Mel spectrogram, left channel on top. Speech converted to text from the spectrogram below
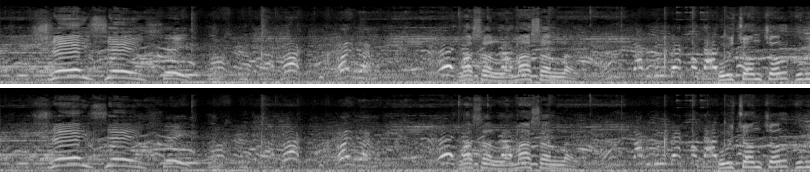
সেই সেই সেই মাশাআল্লাহ মাশাআল্লাহ খুবই চঞ্চল খুবই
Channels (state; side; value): quieter; right; 3.1 dB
